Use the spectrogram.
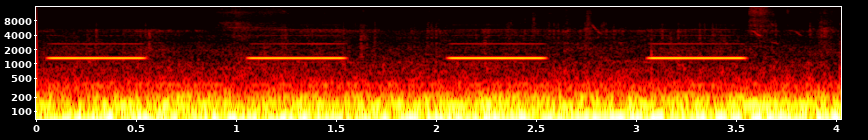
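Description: Car seatbelt warning chimes in a fast-moving car, four evenly spaced tonal beeps about a second apart, sounding over a loud steady road rumble inside the cabin.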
